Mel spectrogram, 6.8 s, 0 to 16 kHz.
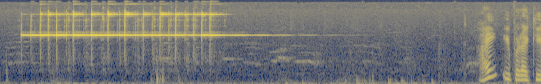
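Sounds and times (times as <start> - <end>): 
faint noise: 0.0 - 6.7
small handbell rung at a small Waldorf school: 0.2 - 4.3
speech: 6.1 - 6.7.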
